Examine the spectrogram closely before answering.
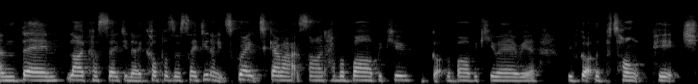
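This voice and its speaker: This woman talks at a very fast pace in a medium pitch with monotone, flat intonation. Her tone is dark and mellow, and somewhat breathy. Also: very clean recording, silent background. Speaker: wedding venue owner. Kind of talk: podcast interview. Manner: many fillers and restarts.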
